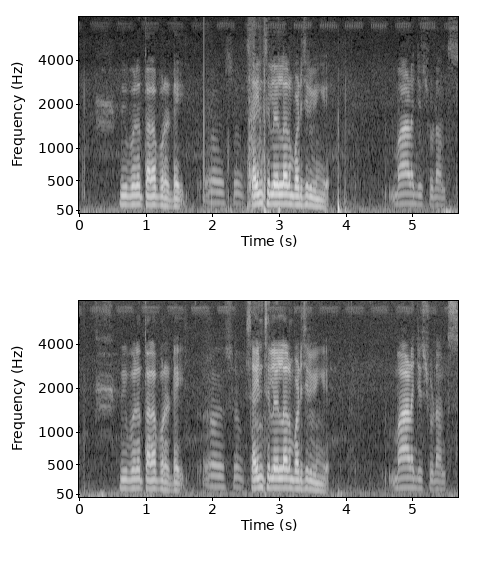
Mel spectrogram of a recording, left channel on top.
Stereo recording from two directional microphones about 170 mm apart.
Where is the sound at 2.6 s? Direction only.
30° left (ahead or behind).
